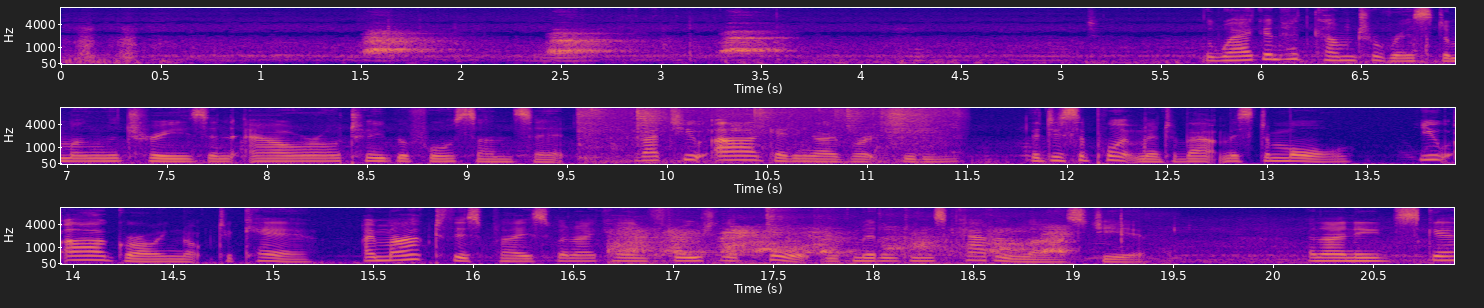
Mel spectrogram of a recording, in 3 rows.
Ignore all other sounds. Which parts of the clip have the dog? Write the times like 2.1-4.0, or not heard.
1.5-3.7, 9.6-11.5, 16.6-19.1.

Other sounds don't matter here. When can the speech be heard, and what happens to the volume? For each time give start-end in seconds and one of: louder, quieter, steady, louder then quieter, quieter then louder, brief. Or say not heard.
5.7-19.5 steady
20.1-20.8 brief.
